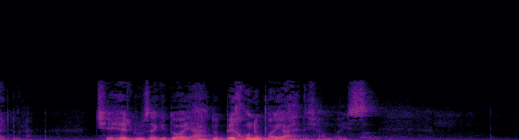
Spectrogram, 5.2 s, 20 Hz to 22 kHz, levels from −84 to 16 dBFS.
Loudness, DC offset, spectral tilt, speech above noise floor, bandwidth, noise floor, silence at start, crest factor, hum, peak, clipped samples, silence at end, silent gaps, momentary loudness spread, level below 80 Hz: -29 LUFS; under 0.1%; -7 dB/octave; 35 dB; 9.6 kHz; -63 dBFS; 0 s; 20 dB; none; -12 dBFS; under 0.1%; 1.45 s; none; 17 LU; -46 dBFS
